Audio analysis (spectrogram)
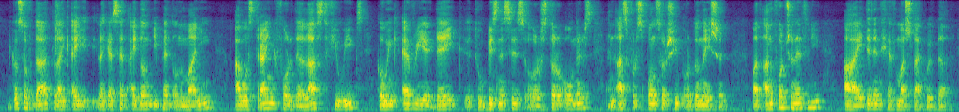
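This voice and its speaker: A young man with a Polish accent makes an earnest, halting appeal, stumbling through restarts and fillers. His voice sits fairly low. It rings in an echoey room over a faint hiss. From Poland. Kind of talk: personal appeal to camera.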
